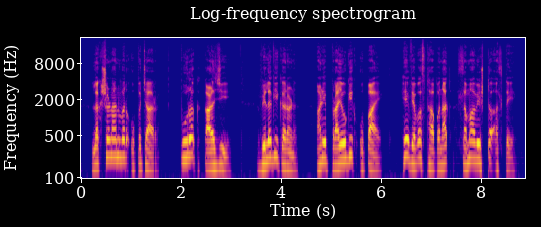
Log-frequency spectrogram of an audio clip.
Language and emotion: Marathi, neutral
